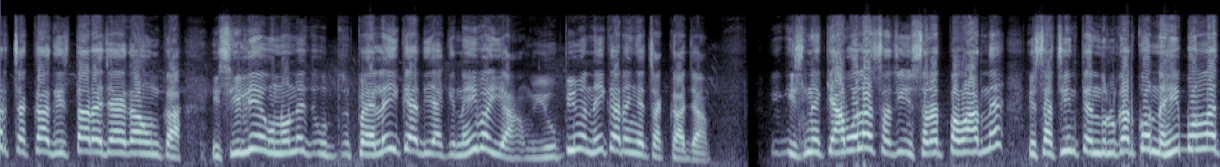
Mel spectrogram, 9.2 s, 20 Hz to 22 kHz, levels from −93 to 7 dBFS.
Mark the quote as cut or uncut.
cut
